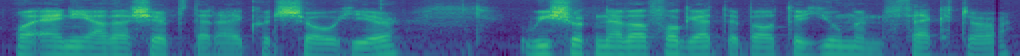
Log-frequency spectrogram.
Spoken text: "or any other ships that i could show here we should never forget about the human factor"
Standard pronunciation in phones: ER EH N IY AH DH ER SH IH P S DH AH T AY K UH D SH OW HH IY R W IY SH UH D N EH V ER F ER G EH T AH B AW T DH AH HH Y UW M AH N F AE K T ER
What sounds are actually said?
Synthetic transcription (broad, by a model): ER EH N IY AH DH ER SH IH P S DH AH T AY K UH D SH OW HH IY R W IY SH UH D N EH V ER F ER G EH T AH B AW T DH AH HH Y UW M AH N F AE K T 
